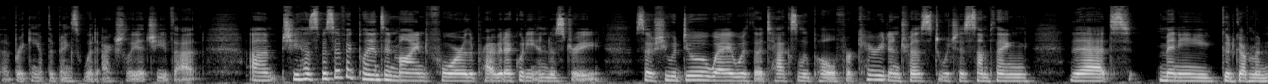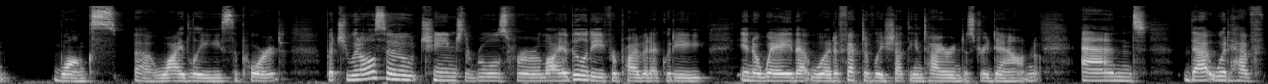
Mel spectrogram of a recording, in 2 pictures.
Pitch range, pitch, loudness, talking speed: 160-190 Hz, 170 Hz, -17 LUFS, 170 wpm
